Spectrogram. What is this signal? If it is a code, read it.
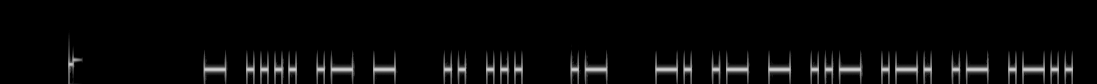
Morse code, heard as a keyed tone, about 17 wpm, 700 Hz. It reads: THAT IS A NATURAL
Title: Sentences from Top 1200 Words 17wpm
